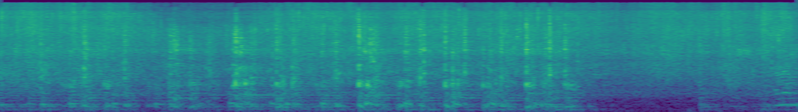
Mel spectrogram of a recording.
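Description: Spaghetti being stirred and cooked in sauce in a pan for a home-style dinner, with a busy, continuous sizzle and wet stirring scrapes close by, easing off near the end.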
